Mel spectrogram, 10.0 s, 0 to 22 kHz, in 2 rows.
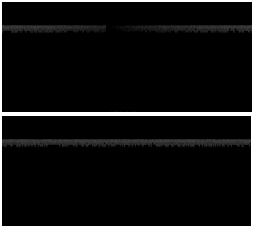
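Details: Ruspolia katydid song, National Institute of Biological Resources, 2020: a high, continuous buzz cuts off abruptly for a moment near the start, then fades back in and steadies into an unbroken drone.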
